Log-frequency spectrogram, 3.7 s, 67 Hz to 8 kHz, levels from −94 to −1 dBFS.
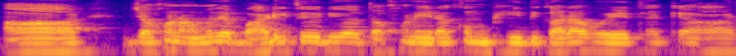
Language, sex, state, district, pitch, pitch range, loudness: Bengali, male, West Bengal, Kolkata, 110 Hz, 105-115 Hz, -18 LUFS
